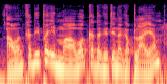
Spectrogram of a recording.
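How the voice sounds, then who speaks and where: A man's voice: mid-range voice, lively intonation, fast, close to an everyday voice. A man with a Filipino accent acting a supportive, encouraging older cousin in an Ilocano radio drama, speaking reassuringly.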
